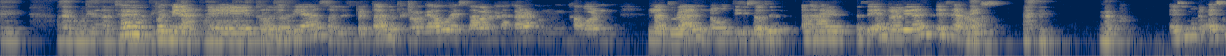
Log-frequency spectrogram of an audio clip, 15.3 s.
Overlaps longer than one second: present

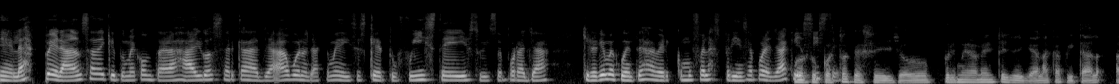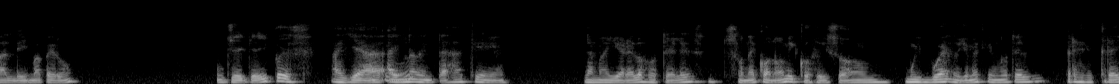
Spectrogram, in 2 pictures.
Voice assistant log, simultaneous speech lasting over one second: none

